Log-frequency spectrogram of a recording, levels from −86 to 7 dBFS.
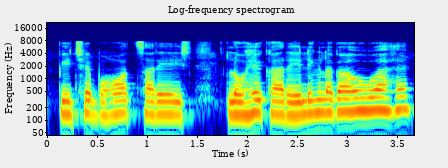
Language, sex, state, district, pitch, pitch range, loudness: Hindi, male, Jharkhand, Deoghar, 150 Hz, 140-170 Hz, -16 LUFS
